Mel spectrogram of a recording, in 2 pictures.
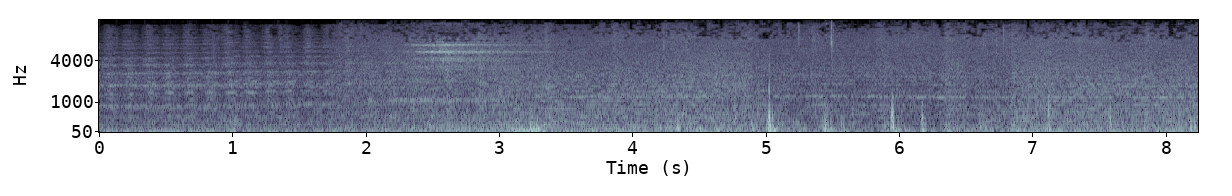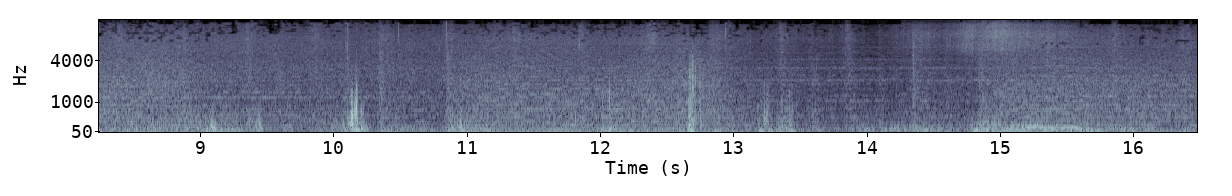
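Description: Strong typhoon wind roaring steadily and loudly, with buffeting gusts and rumbling surges throughout, no voices.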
